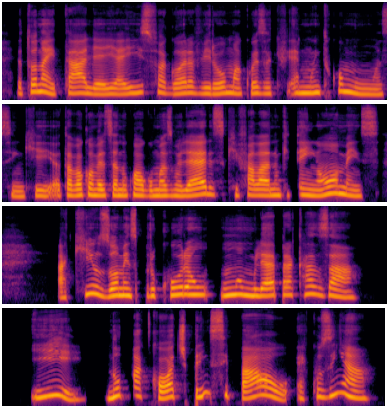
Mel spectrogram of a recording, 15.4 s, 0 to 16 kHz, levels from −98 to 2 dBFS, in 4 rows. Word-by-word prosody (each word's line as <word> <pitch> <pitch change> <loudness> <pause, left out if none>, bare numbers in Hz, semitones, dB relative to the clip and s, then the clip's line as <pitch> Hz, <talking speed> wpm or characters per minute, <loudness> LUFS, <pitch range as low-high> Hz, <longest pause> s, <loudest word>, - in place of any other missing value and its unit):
eu 180 - -8
tô 230 +5 0
na 230 -5 +2
Itália 180 -1 -1
e 170 +1 -2
aí 175 +4 -2
isso 215 +1 -6
agora 185 +1 -2
virou 180 -1 -3
uma 190 -3 -2
coisa 180 0 -6
que - - -23
é 195 - -5
muito 200 +3 -1
comum 185 -10 -2
assim, 155 -1 -8
que 170 +2 -5
eu 180 - -5
estava 185 +1 +1
conversando 185 -2 +1
com 190 - -1
algumas 175 -1 +1
mulheres 200 +5 +2
que 190 - -12
falaram 185 0 +2
que 190 0 -14
tem 190 -3 -2
homens, 210 -5 0 0.6
aqui 290 +1 -2
os 225 -6 0
homens 235 -1 +4
procuram 260 +3 +1
uma 255 +3 +3
mulher 230 0 +4
para 255 +1 -2
casar 240 -9 -1 0.6
e 235 - 0 0.2
no 255 +7 +3
pacote 265 -4 +1
principal 275 - +2
é 210 - -7
cozinhar, 250 - 0
205 Hz, 165 wpm, -25 LUFS, 180-245 Hz, 0.6 s, homens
